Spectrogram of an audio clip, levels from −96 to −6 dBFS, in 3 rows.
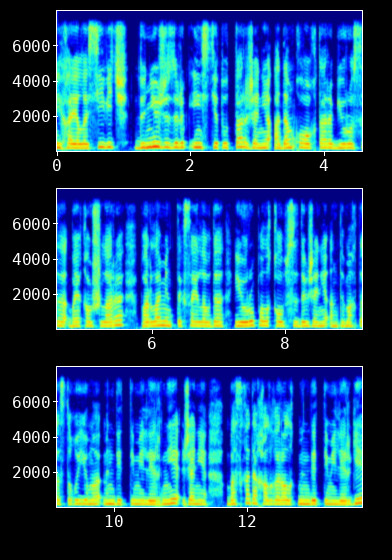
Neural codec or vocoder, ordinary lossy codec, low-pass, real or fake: vocoder, 44.1 kHz, 128 mel bands every 256 samples, BigVGAN v2; none; 7.2 kHz; fake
